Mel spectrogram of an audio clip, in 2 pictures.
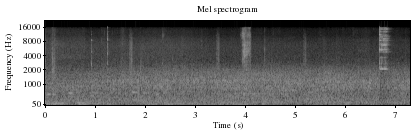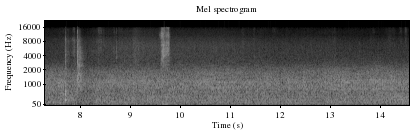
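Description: Steady outdoor background hiss, with a few sharp clicks and a short clink of bowls and utensils being handled on the prep table.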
